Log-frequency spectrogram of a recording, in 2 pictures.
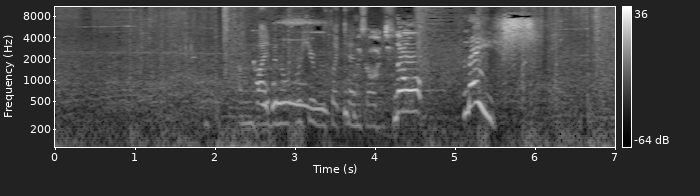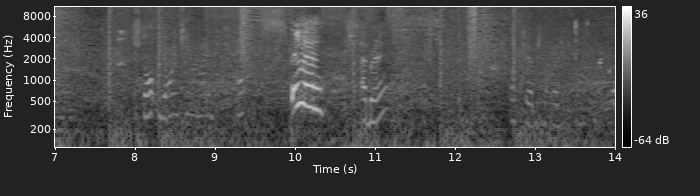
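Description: A rocket boost hisses and whooshes.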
